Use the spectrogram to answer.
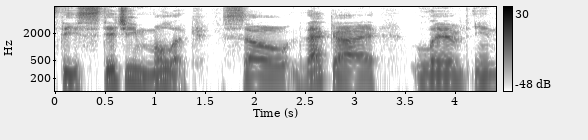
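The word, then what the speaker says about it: Stygimoloch: right there and i didn't know how to pronounce this for the longest time but i finally do it's the stygi molek so that guy lived in the foothills kind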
